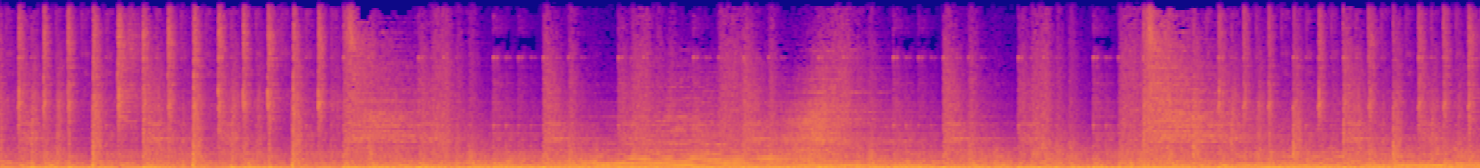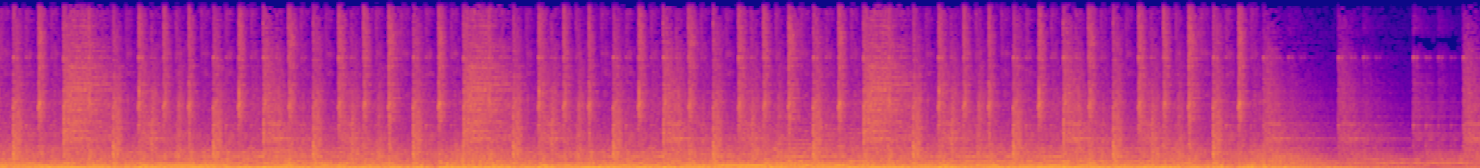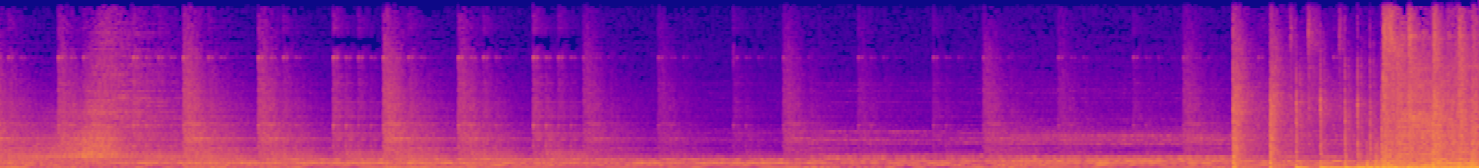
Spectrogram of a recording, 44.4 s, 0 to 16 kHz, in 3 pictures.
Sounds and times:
Music: 0:00.0 - 0:44.3.

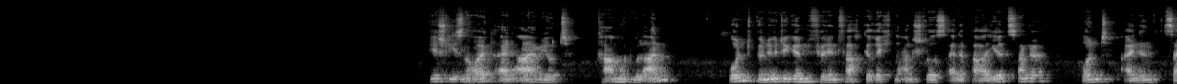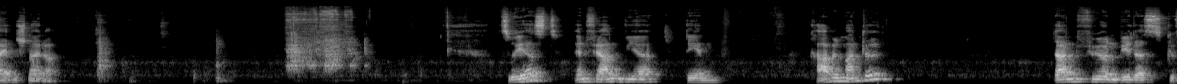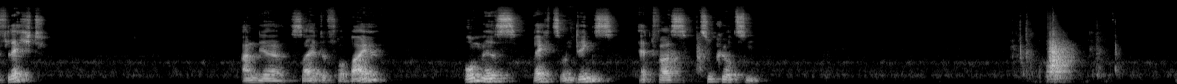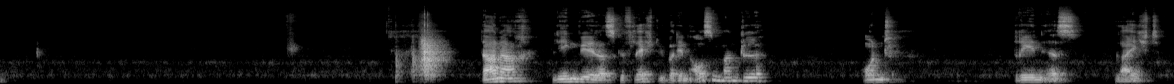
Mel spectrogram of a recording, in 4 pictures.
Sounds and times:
Speech: 0:04.3 - 0:12.4, 0:16.8 - 0:19.1, 0:19.9 - 0:20.8, 0:22.3 - 0:24.1, 0:26.0 - 0:27.5, 0:28.2 - 0:31.2, 0:40.1 - 0:43.0, 0:43.9 - 0:44.4, 0:45.4 - 0:47.0.

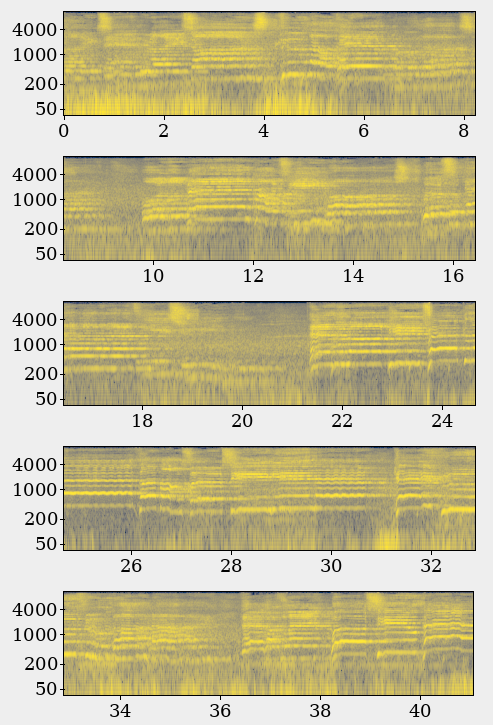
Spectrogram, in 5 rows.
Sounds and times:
Male singing: 0:00.0 - 0:09.2, 0:09.8 - 0:20.2, 0:21.3 - 0:41.0.

